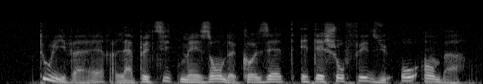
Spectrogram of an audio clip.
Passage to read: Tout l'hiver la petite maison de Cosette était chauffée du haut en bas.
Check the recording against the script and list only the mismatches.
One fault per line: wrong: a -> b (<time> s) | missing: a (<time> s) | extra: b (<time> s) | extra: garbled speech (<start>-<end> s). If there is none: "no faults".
no faults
